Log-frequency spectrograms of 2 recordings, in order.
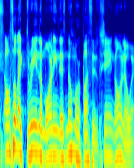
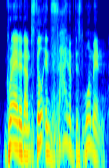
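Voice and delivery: plain

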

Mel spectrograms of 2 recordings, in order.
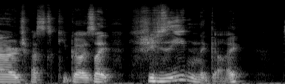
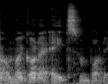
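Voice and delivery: mock crying voice, quieter; 3 semitones lower, 6 dB quieter than usual. Imagining a character who reacts to eating someone: imitating someone crying. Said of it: "they started crying and go".

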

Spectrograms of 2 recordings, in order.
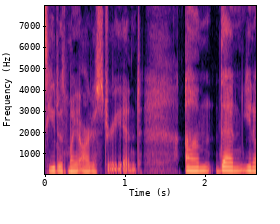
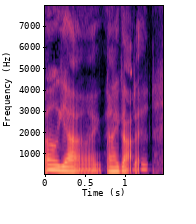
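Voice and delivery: slow, drawn-out, easy-paced delivery. Retelling how mom answered about the album: imitating mom's reply. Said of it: "literally just like this".

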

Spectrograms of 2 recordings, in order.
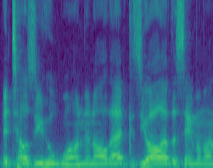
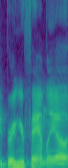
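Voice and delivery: ordinary talk

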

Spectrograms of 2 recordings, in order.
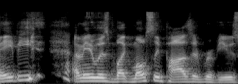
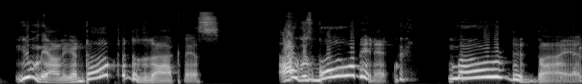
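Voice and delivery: loud, booming, swooping, muffled masked-villain voice; 9 semitones higher, 6 dB louder than usual. Covering the mouth first as instructed, giving the villain's line as a Bane impression. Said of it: "preview of what Bane's voice sounds like".

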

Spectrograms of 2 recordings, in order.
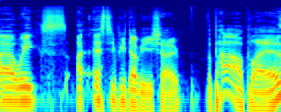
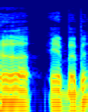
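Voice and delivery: put-on cartoon teenager voice; 2 semitones lower than usual. Retelling a wrestler's taunt to a woman: Beavis and Butthead impression. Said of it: "does a Beavis and Butthead impression by going".

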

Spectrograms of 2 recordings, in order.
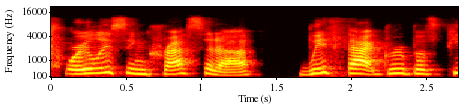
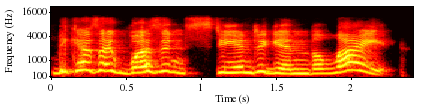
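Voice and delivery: ordinary talk

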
